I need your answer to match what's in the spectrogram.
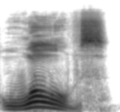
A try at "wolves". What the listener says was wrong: He didn't pronounce. He pronounced it with an F. Instead of wolves. getting a lot of WOOLS.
